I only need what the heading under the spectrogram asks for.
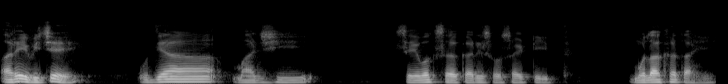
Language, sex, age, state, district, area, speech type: Marathi, male, 45-60, Maharashtra, Nashik, urban, spontaneous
